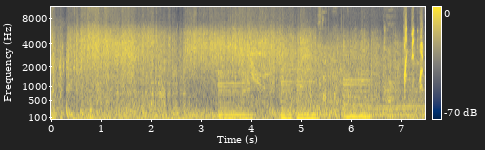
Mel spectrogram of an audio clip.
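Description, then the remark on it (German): A car explosion as a car crashes into concrete and leaking gasoline ignites, a dense, loud roaring rumble that sustains throughout, with low booming energy and voices cutting in over the second half. “Sein Wagen fährt in Betonier. Detonier. Durch Benzin, wo ausfließt und explodiert.”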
